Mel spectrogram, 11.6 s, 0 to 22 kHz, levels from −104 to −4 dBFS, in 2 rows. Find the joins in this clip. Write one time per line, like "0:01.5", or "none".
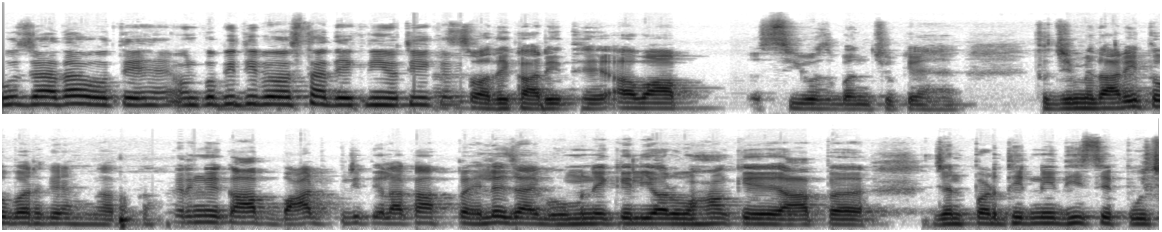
0:02.2
0:06.7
